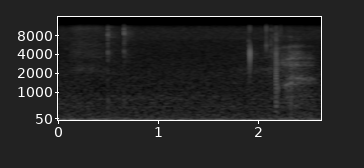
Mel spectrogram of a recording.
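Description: A computer mouse clicks a few times, faint and sharp, against a quiet background hiss.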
